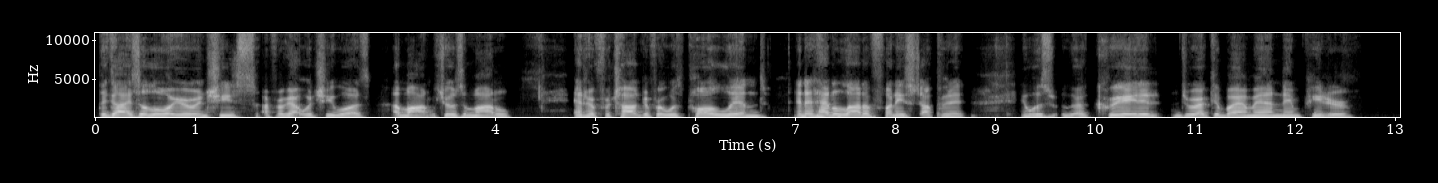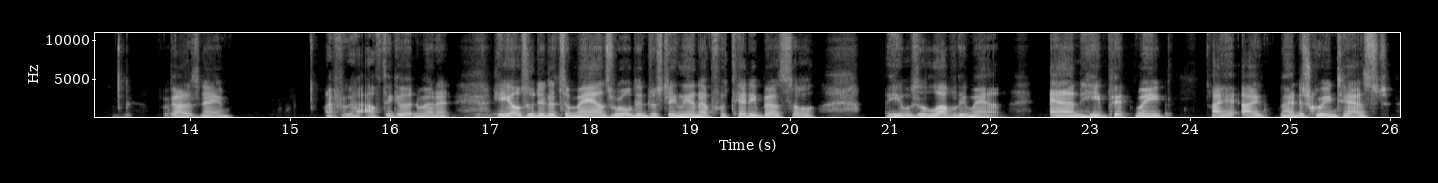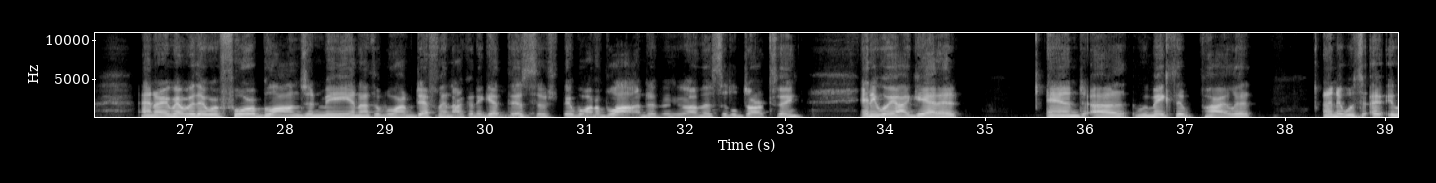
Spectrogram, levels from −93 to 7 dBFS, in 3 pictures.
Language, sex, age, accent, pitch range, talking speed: English, female, 60-79, American, 120-150 Hz, 190 wpm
